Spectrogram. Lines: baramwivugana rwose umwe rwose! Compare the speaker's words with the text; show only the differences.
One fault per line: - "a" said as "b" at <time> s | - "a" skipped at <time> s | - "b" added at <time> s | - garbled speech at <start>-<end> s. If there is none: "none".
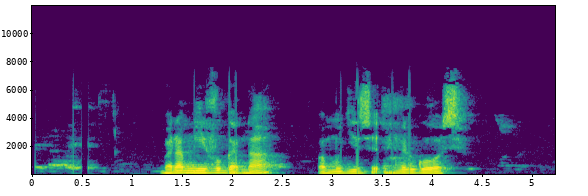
- "rwose" said as "bamugize" at 2.9 s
